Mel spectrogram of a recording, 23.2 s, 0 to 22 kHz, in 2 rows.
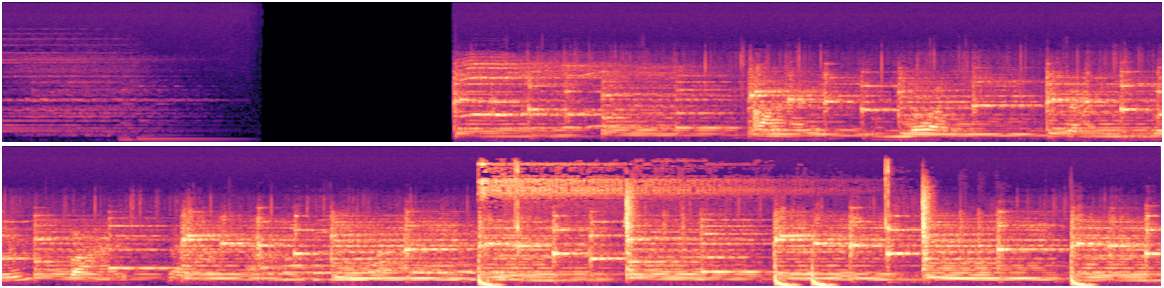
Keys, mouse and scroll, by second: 2.2 alt+click, 4.4 double click, 4.6 scroll down 1, 5.1 middle click, 5.7 scroll down 1, 6.0 scroll up 1, 7.1 scroll up 1, 7.4 alt+middle click, 7.9 alt+scroll down 1, 8.6 alt+middle click, 11.6 alt+click, 12.3 alt+middle click, 15.0 alt+click, 16.5 right click, 22.6 BackSpace.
